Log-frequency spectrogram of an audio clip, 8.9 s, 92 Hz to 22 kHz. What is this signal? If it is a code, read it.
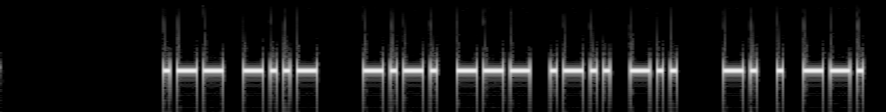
Morse code, heard as a keyed tone, about 18 wpm, 700 Hz. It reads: WX COLD NEG
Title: Speed-Racing Common QSO Phrases Encore - 15wpm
